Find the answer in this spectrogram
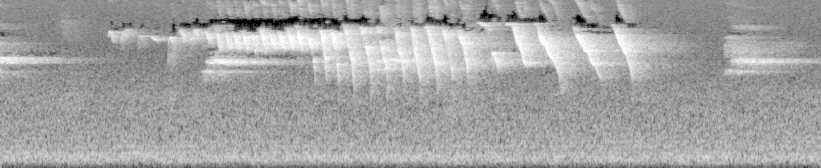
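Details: Canary in morning song: a soft whistled note, then a loud rolling trill of rapid falling sweeps lasting about five seconds, followed by a quieter short phrase.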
